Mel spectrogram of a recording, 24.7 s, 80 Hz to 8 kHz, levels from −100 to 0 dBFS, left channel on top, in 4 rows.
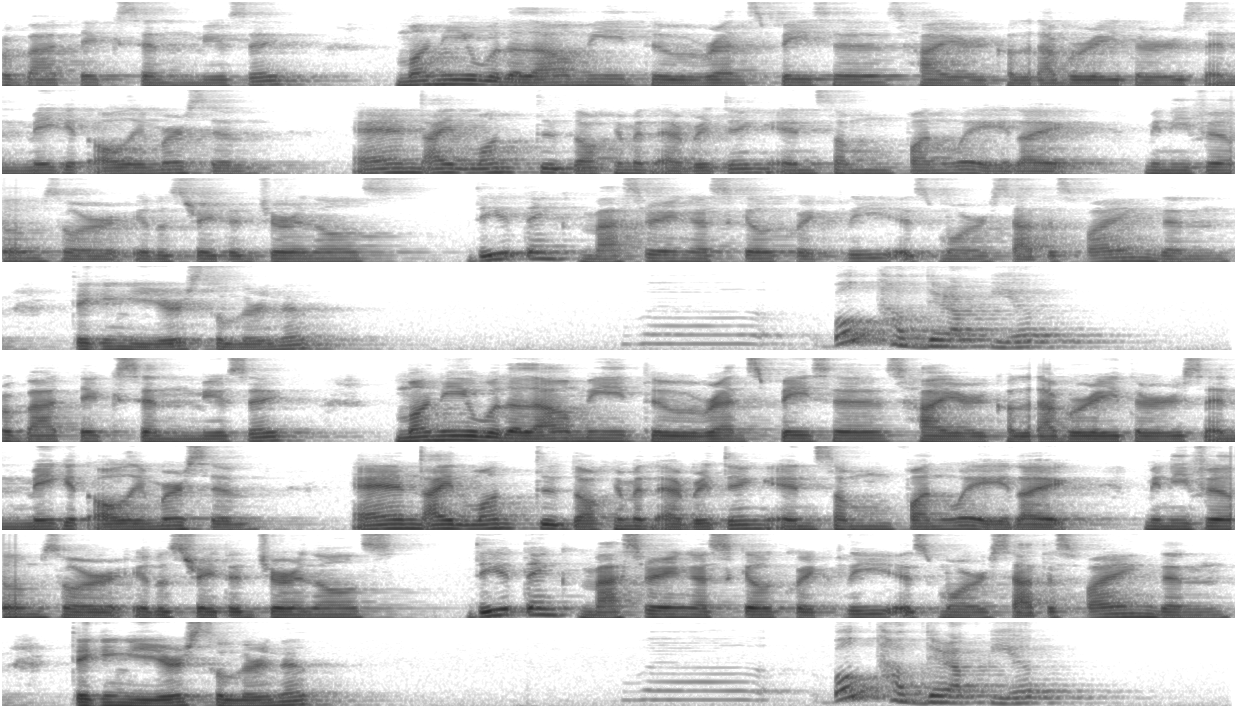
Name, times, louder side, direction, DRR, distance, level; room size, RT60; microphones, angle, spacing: voice 1, 0.0-1.5 2.0-7.5 7.9-11.5 11.9-14.3 14.7-20.1, right 6 dB, 85° right, 14 dB, 0.5 m, -29 dB
voice 2, 21.6-22.3 22.6-23.7, right 2 dB, 40° right, 5 dB, 1.6 m, -36 dB
20.0 x 15.5 x 3.5 m, 0.81 s
head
